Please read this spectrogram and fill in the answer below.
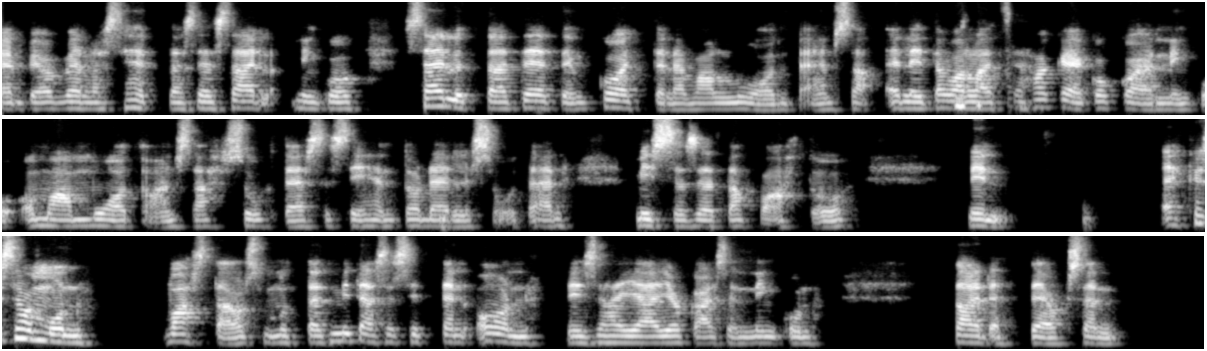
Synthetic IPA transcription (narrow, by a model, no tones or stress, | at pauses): eːmpioʋʋiælæseet̪ːæsesæilniːŋkusæilyt̪ːæːt̪eːt̪ːeŋkoet̪ːeleʋɑlluont̪ḛːnsɑ̰ʔelit̪ɑʋɑlːˑɑːet̪sehɑkeːkokojɑnniːŋkuʔo̰mɑmmuot̪o̰insɑsuht̪eːsːɑsiːhent̪odelːisṵːt̪eːnmisːæset̪ɑpɑ̰ht̪uː | nin | ehkæseommun | ʋɑst̪ɑusmut̪ːɑet̪mit̪æsesit̪ːenonninsehæjæːjokɑisenniːŋkun | t̪ɑidet̪ːeoksen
